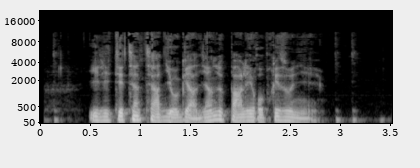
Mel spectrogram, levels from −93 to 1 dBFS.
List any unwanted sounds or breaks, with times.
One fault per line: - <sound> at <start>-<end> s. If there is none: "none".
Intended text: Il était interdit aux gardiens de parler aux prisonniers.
none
